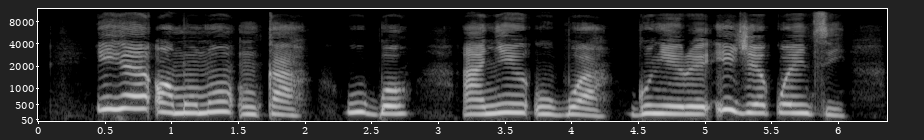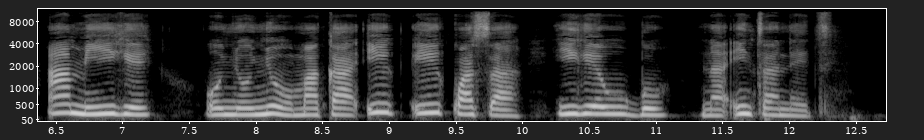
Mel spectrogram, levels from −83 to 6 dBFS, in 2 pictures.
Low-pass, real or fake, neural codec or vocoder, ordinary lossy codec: 10.8 kHz; fake; codec, 44.1 kHz, 7.8 kbps, Pupu-Codec; AAC, 48 kbps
